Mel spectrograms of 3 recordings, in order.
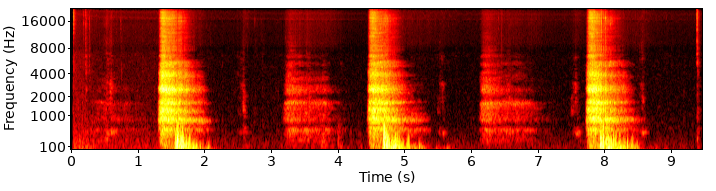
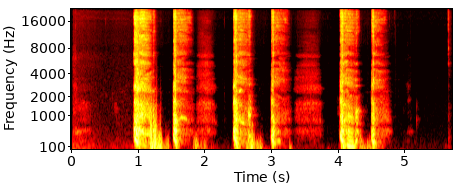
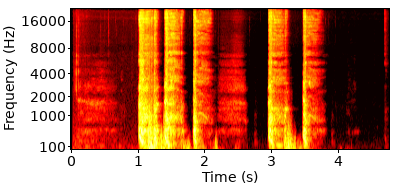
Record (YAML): exhalation_length: 9.5 s
exhalation_amplitude: 32768
exhalation_signal_mean_std_ratio: 0.32
three_cough_length: 5.7 s
three_cough_amplitude: 32768
three_cough_signal_mean_std_ratio: 0.35
cough_length: 4.8 s
cough_amplitude: 32768
cough_signal_mean_std_ratio: 0.39
survey_phase: beta (2021-08-13 to 2022-03-07)
age: 45-64
gender: Male
wearing_mask: 'No'
symptom_none: true
smoker_status: Never smoked
respiratory_condition_asthma: false
respiratory_condition_other: false
recruitment_source: REACT
submission_delay: 2 days
covid_test_result: Negative
covid_test_method: RT-qPCR
influenza_a_test_result: Negative
influenza_b_test_result: Negative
